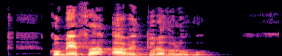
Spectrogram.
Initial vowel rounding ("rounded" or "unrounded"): rounded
